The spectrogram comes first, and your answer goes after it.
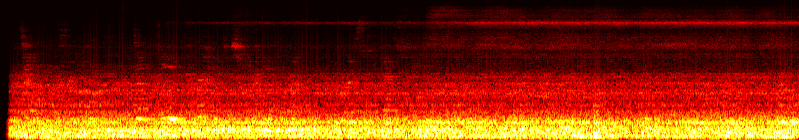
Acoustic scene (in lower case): subway train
